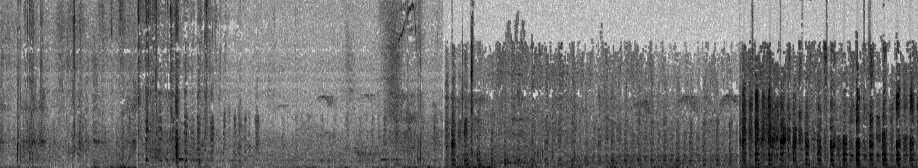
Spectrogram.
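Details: Border Collies play with sticks in a forest. Fast, regular panting at about four breaths a second grows louder toward the end, with a man calling the dog, rustling undergrowth and snapping twigs.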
